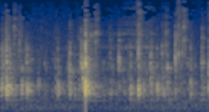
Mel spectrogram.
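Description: Plastic makeup containers (compacts, tubes, palettes) clicking and knocking against one another as they are packed into a small makeup pouch: a run of light clicks with one sharper knock a little before halfway.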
